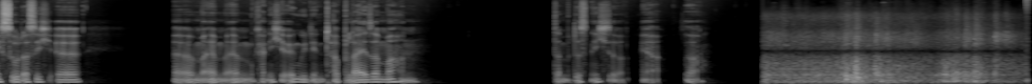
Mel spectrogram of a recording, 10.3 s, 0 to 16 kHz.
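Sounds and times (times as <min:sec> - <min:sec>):
speech: 0:00.0 - 0:01.0, 0:01.8 - 0:04.3, 0:05.6 - 0:09.8
train rumbling on rails: 0:07.7 - 0:10.3.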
